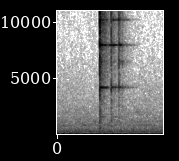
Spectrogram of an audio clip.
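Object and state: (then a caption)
Synthetic bone guitar saddle dropped. A NuBone synthetic bone guitar saddle is dropped to compare it with other saddles. It makes three quick, bright clinks as it bounces, each fading almost at once over a faint steady low hum.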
